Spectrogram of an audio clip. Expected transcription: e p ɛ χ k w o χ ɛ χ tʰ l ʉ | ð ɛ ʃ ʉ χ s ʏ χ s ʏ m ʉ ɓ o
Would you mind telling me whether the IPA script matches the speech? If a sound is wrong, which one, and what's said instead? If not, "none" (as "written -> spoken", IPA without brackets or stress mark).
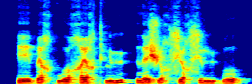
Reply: none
